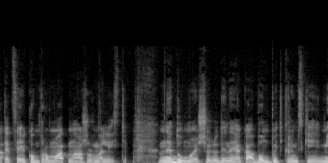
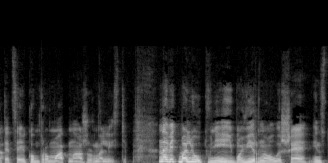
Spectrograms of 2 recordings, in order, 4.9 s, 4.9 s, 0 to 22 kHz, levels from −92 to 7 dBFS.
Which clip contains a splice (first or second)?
first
